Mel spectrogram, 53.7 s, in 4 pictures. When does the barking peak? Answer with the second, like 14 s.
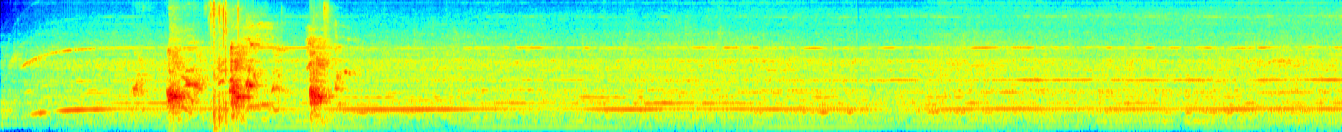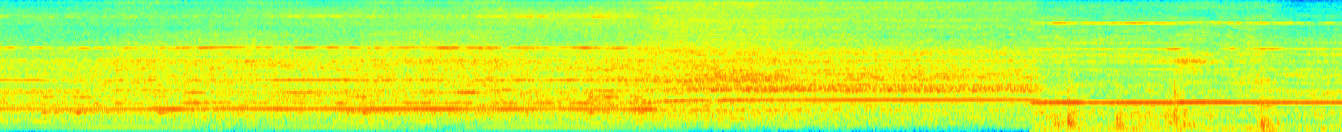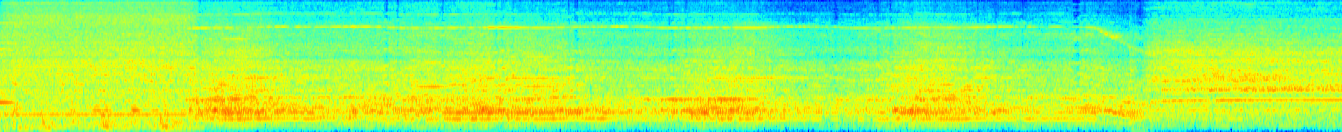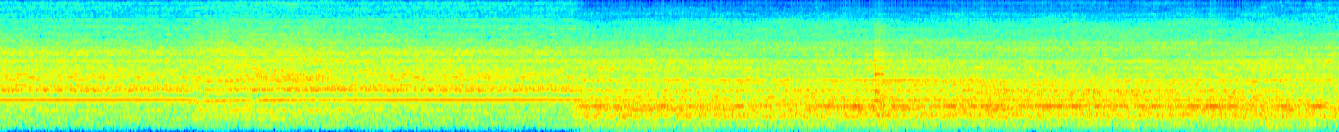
2 s.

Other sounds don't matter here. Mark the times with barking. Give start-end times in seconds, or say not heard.
1.3-3.5.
